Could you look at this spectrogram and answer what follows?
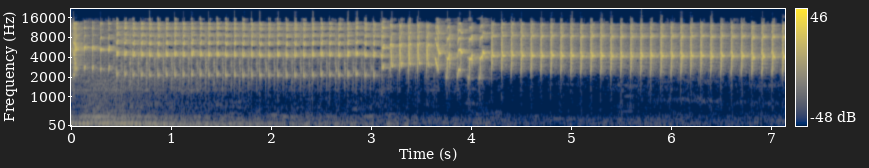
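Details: Lovebird giving a long ngekek trill: an unbroken, rapid, high buzzing chatter pulsing several times a second. Its pitch shifts partway through, then it carries on steadily for over seven seconds.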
